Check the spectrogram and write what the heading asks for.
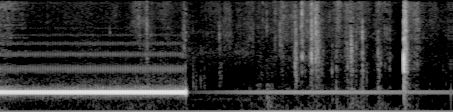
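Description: A loud, steady telephone dial tone drones for about two seconds, then drops to a softer hum while faint clicks and taps of dialing patter over it, ending with one sharper click.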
